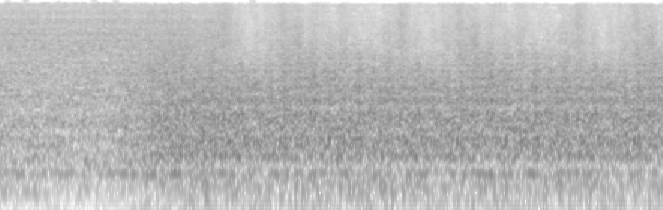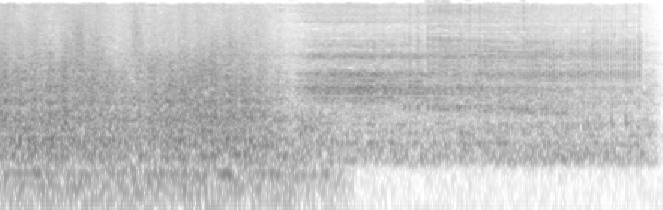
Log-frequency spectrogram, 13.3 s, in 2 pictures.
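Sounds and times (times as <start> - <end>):
Pacific locomotive: 0.0 - 13.2.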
